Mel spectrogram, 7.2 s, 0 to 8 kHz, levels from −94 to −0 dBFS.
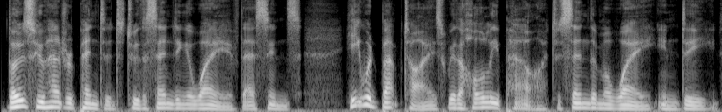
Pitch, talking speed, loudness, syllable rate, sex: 105 Hz, 190 wpm, -20 LUFS, 5.2 syllables/s, male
